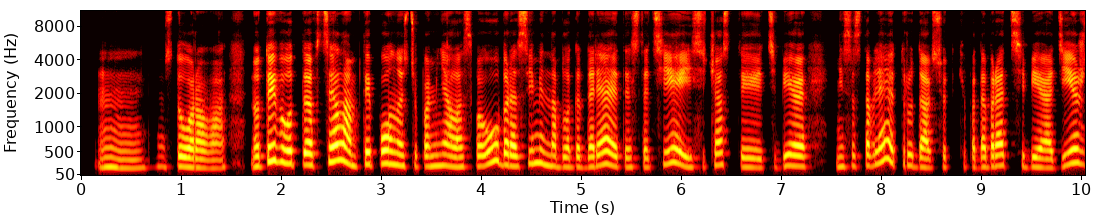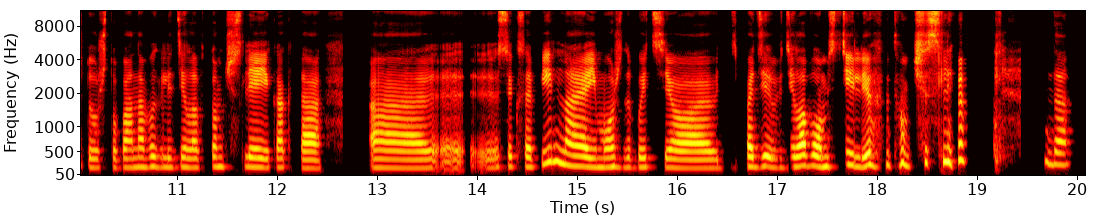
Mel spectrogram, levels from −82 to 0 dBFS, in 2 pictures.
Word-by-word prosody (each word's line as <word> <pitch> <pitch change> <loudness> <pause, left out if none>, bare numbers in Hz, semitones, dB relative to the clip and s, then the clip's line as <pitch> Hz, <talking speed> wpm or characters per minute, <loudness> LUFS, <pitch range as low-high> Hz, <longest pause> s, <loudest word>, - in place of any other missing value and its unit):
М, 175 -2 -7 0.2
здорово. 180 -3 +1 0.2
Но 200 - 0
ты, 300 +10 +7
в 295 - -5
вот, 260 -2 +3
в 230 -1 +7
целом, 290 +2 +5
ты 245 +5 +1
полностью 235 -5 +2
поменяла 205 -1 0
свой 200 +2 -2
образ 230 -7 +2
именно 260 -5 -2
благодаря 195 +4 +1
этой 190 -2 -4
статье. 205 +8 +1
И 190 - -3
сейчас 230 +5 -3
ты 185 -5 -4
тебе 200 +3 +1 0.2
не 195 +1 -9
составляет 220 - -1
труда 200 -7 0
всё-таки 190 +2 -9
подобрать 205 +3 0
себе 195 -4 0
одежду, 190 +3 0
чтобы 175 +1 -6
она 185 +1 -3
выглядела 185 -1 -5
в - - -27
том 195 +1 -7
числе 190 -1 +1
и - - -6
как-то, 170 -2 -2 0.5
а, 170 -1 0
э, 170 0 -7
э, 170 +1 -11
сексапильно, 205 +3 +1
и, - - +1
может 185 0 -4
быть, 185 0 -4
а, 170 -1 +1
в 170 +1 -18
по 200 - +4
де 195 0 -1
в 175 - -15
деловом 200 +2 +2
стиле 205 +2 +2
в 235 - -10
том 250 -2 -3
числе. 280 +5 +4 0.9
Да. 240 -5 -4
195 Hz, 160 wpm, -22 LUFS, 180-220 Hz, 0.9 s, ты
